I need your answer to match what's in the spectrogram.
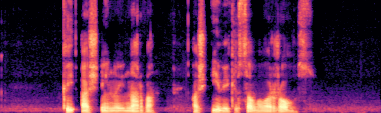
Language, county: Lithuanian, Kaunas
